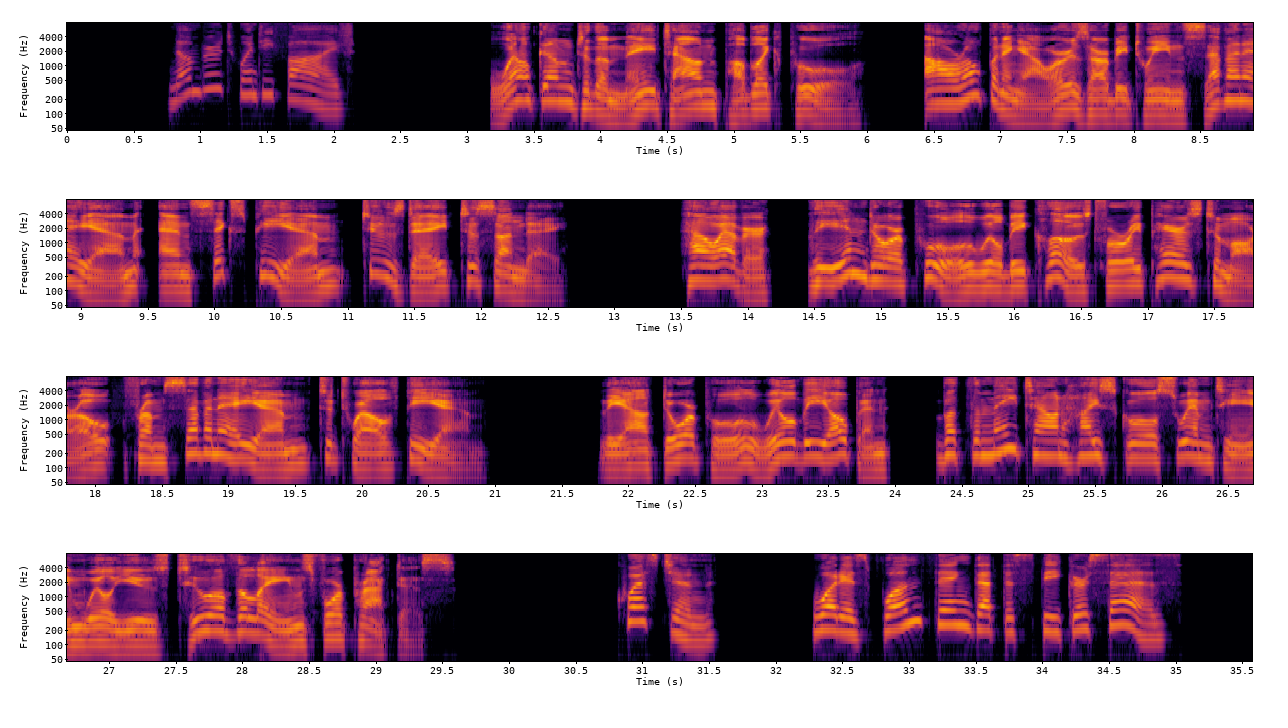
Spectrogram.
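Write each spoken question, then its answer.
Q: What is one thing that the speaker says?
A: The indoor pool will be closed tomorrow morning for repairs.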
